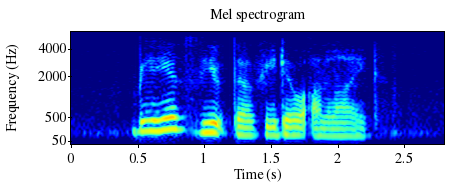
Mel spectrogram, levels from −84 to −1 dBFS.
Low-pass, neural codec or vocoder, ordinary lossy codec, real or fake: 5.4 kHz; codec, 16 kHz, 1.1 kbps, Voila-Tokenizer; none; fake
